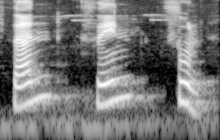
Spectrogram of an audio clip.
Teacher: نہ سیٹی پیدا کریں گے اور نہ ہی اس کو موٹا کر کے پڑھا جائے گا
